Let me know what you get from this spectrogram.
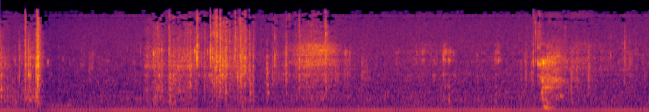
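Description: Close-miked chewing of a mouthful of chicken sandwich, with wet mouth clicks right at the start, a longer noisy stretch of chewing, and a short louder mouth or breath sound about five and a half seconds in.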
